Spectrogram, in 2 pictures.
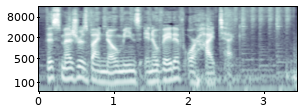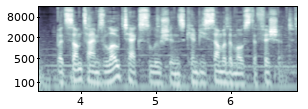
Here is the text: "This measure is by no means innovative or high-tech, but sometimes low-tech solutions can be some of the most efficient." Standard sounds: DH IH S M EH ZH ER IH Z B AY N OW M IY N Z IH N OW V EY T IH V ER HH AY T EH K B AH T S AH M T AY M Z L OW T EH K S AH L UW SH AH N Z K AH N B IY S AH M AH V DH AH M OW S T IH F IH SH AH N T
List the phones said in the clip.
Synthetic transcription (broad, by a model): DH IH S M EH ZH ER Z B AY N OW M IY N Z IH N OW V EY T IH V ER HH AY T EH K B AH T S AH M T AY M Z L OW T EH K S AH L UW SH AH N Z K AH N B IY S AH M AH V DH AH M OW S T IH F IH SH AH N T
